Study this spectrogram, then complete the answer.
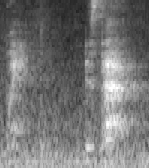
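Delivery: whispering to himself. Acted. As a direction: mutter it under the breath. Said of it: "keeps whispering to himself".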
